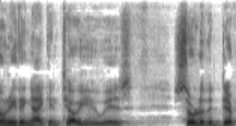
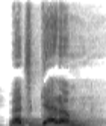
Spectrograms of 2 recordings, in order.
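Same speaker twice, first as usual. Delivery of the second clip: higher-pitched mob rallying call; rallying cry; 7 semitones higher, 4 dB louder, slower than usual. Acted. Crowd wanting to seize Jesus, rallying cry. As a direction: rouse the others to grab him.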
